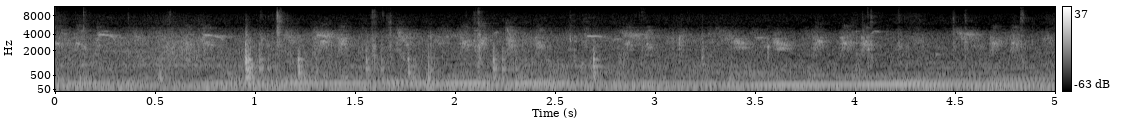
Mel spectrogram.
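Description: Small birds chirping quickly and repeatedly in short high notes, with a few sharp clicks over a low steady hum.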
